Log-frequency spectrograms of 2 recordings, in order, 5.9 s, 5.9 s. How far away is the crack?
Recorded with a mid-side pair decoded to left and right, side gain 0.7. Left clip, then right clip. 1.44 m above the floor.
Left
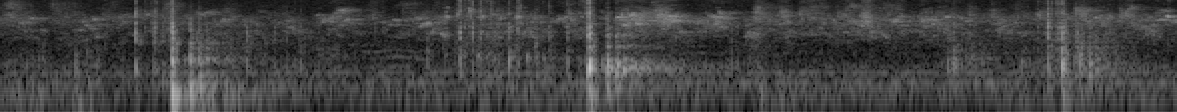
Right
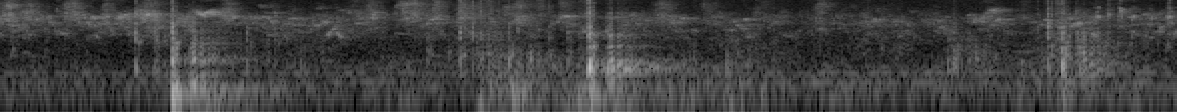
About 5 m.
